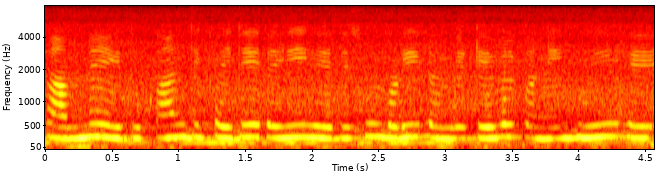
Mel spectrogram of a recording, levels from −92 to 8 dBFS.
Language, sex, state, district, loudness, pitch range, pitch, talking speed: Hindi, female, Haryana, Charkhi Dadri, -15 LUFS, 240-255 Hz, 245 Hz, 185 wpm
